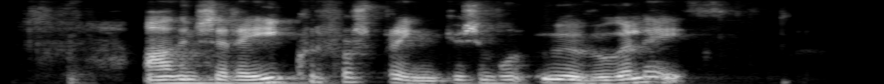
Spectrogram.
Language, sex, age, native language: Icelandic, male, 20-29, Icelandic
